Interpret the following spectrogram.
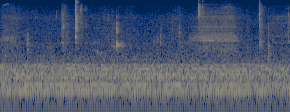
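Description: Faint mouth clicks and smacks from sucking on a very sour hard candy, with a short soft breath about three seconds in, over a steady low hum.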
